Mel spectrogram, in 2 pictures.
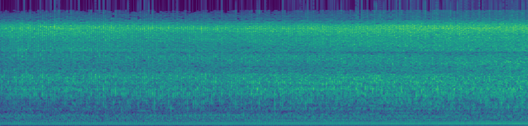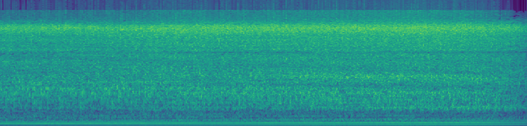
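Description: International Harvester diesel tractor working under load as it pulls a full trailer of chopped maize silage, its engine running with a steady low note that grows louder as it comes closer.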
